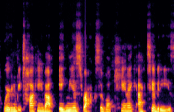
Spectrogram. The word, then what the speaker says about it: igneous: Canyon's out in Arizona another word or another rock we talked about was igneous rock remember it sounds like the word ignite or like a fire and this can help us remember that igneous rocks formed from magma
